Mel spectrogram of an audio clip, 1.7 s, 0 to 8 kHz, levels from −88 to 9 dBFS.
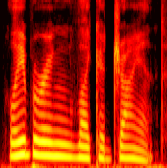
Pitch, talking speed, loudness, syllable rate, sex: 210 Hz, 145 wpm, -16 LUFS, 4.0 syllables/s, female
